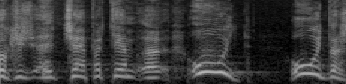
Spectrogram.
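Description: A man's voice speaking and vocalising expressively in short bursts, with one drawn-out, hoot-like vowel about halfway through.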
